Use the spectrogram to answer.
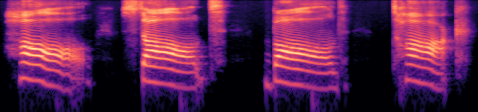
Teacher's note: we also have the dark L that makes it a bit more rounded at the end.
